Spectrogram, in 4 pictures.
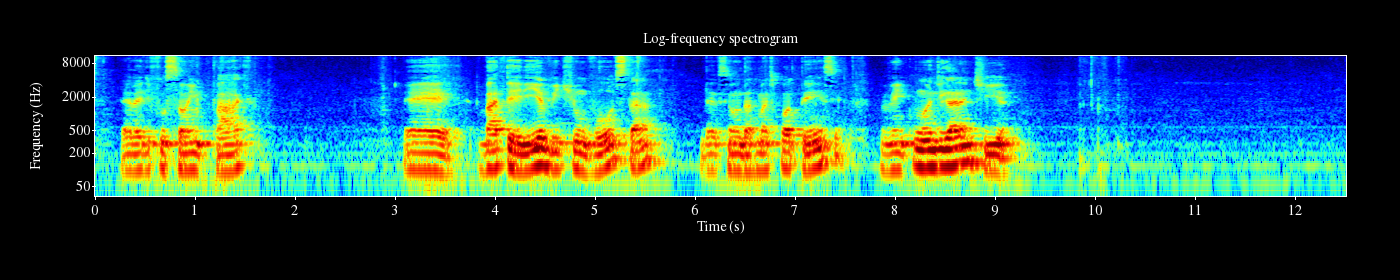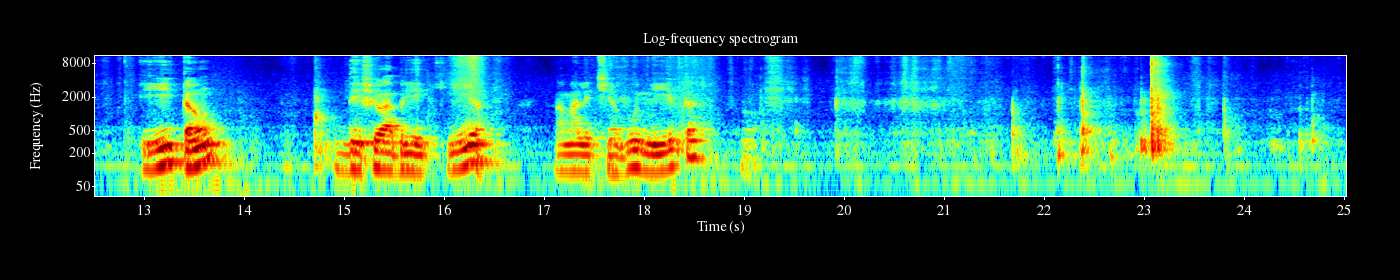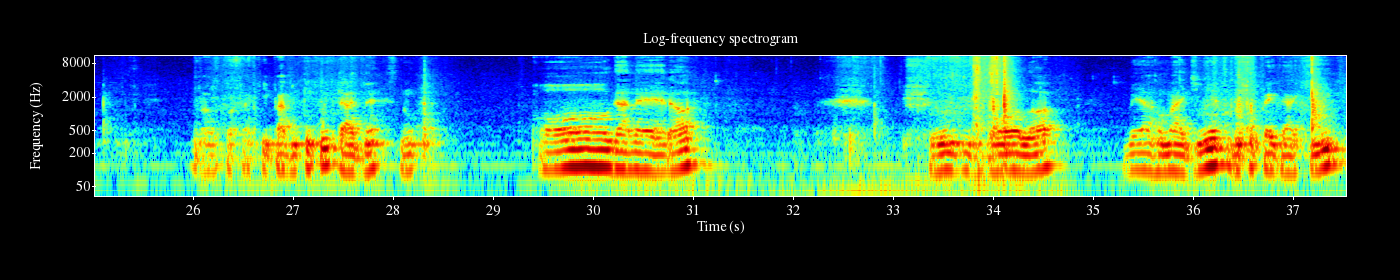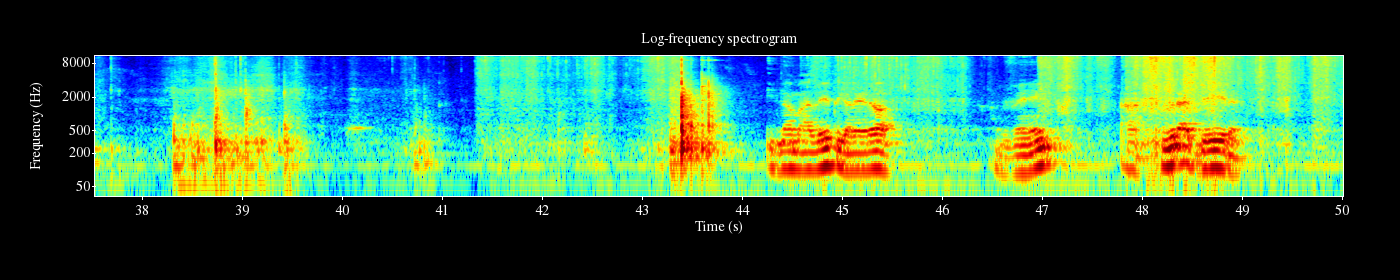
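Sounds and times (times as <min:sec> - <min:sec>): plastic wrapping crinkling: 0:41.3 - 0:43.4, 0:44.6 - 0:50.0.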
